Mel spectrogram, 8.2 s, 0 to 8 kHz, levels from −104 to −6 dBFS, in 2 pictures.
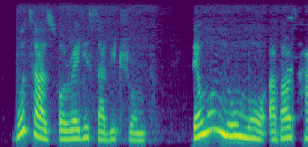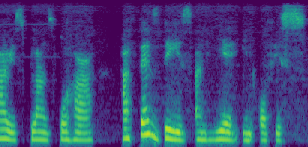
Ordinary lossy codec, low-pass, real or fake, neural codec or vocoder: none; none; real; none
